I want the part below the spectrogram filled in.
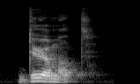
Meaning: doormat (mat placed near a door)
- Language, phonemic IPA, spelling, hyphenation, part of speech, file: Dutch, /ˈdøːr.mɑt/, deurmat, deur‧mat, noun, Nl-deurmat.ogg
